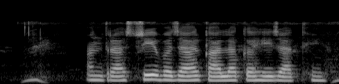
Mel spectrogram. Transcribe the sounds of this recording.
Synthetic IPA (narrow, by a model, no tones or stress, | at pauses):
ə̃nt̪əɾaːʃʈɾijəbad͡ʒaːɾkaːlakɐɦed͡ʒaːt̪ẽː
